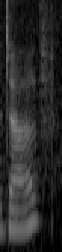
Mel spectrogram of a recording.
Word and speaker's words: Dove: Sheo wrote about a beautiful bird called a dove. Dove rhymes with love.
